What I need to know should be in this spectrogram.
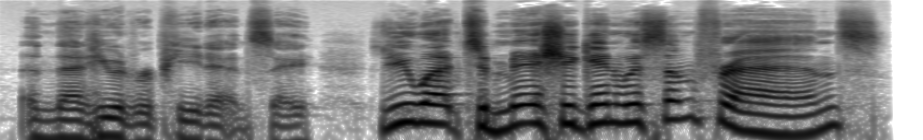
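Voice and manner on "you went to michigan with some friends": raised, patronizing, condescending, talking-down voice. Retelling how a comedian repeated their words: imitating a condescending repeat. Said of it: "repeats everything that I'm saying in a real, you know, condescending manner".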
